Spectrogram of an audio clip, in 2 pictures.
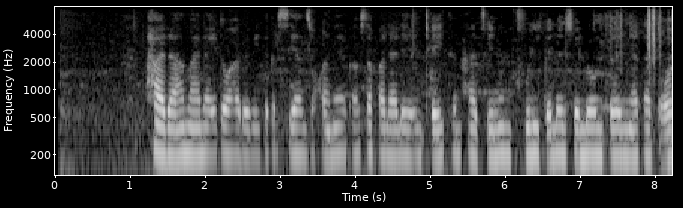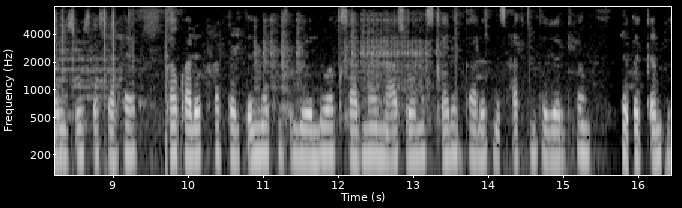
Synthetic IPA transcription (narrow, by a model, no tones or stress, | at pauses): ħad̪ɐmanajt̪ʰɐwahd̪obe̞t̪ʰɐkɾɨst̪ʰijanzɨxo̞nɐkʰaβzɨt̪ʰɐfɐlalɐjuʔɨnt͡ʃʼejt̪ʰɨnħat͡sʼinɨnbɨfɨljikʼɨlɐjzɐlːɐwomt̪ʼɨβɐɲːat̪ʰat̪ʰːɨkʼoɾisʼuzɨt̪ʰɐsɐɾħɐkʰaβkʰalo̞t̪ʰːɐ̥xɐt̪ʰːɐlt̪ʰɨʔɨnːɐt̪jɨfɨlːujɛlːuwakʰɨ̥saβnanːaʕasɾo̞mɐskʼɐlonkʰalo̞t̪mɐt͡sʼħaft̪ʰɨnt̪ʰɐzɐɾɡiħo̞m | t̪ʰɐt̪ʼɐkʼːɐmt̪ʰu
